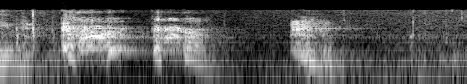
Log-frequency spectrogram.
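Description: A man coughing, about three coughs in the first second and a half.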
